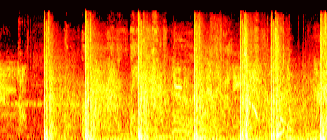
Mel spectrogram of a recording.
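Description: Zombies snarl and growl.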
